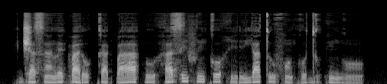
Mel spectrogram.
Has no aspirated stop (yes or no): yes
